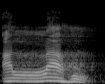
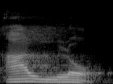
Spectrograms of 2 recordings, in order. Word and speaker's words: Allah: asalnya memang seperti itu Jadi dibacanya Allah bukan Alla bukan Allo tapi Allah berikutnya lagi bahwa haknya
